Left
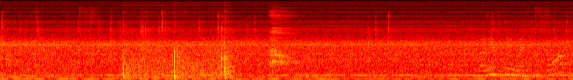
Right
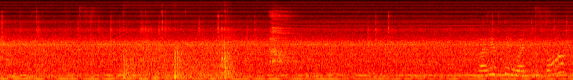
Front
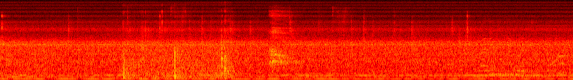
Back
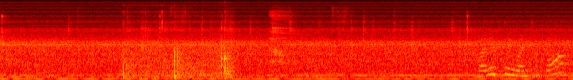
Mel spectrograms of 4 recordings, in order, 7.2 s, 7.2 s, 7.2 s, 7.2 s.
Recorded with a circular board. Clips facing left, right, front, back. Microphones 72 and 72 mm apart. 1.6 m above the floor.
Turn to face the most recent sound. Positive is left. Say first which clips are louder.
# right 2 dB, back 7 dB
turn(degrees=-175)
